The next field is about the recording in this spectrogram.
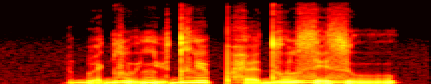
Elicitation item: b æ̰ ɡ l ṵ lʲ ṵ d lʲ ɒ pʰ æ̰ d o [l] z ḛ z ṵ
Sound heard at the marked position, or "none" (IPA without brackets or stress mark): l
